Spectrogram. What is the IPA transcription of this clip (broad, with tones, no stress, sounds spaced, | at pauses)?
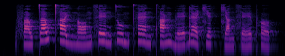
f a˩ w t̪ a˧˥ w t̪ʰ a˥˨ j n ɔː˩˧ ŋ s eː˥˨ ŋ t̪ uː˥˨ m t̪ʰ ɛː˥˨ n t̪ʰ a˧˥ ŋ b eː˩˧ d ɛː˥˨ t͡ɕ eː˧ k̚ t͡ɕ a˩ n s eː˩˧ pʰ ɤː˧˩ k̚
